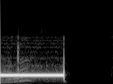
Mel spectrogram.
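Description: telephone busy tone

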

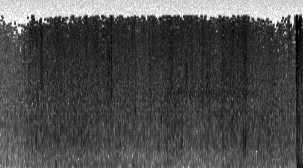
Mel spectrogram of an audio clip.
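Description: sea waves

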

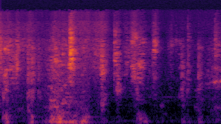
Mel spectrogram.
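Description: dog panting

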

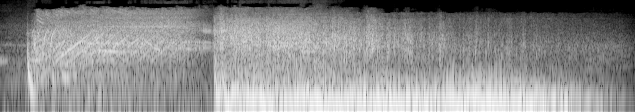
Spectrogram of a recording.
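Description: video game explosion

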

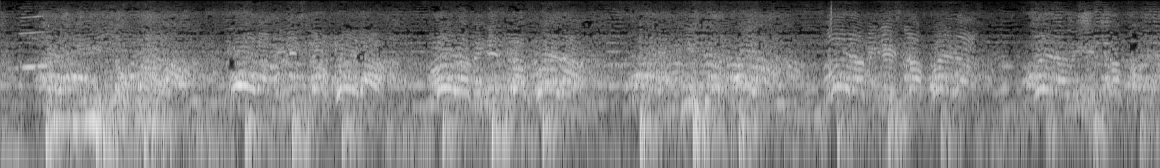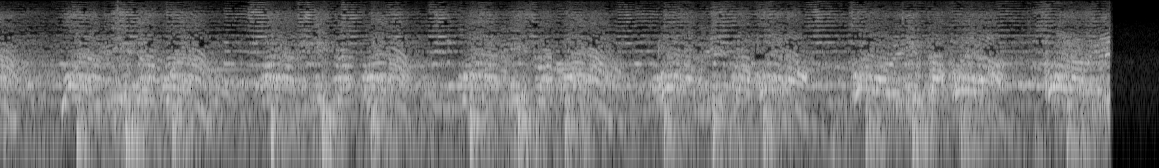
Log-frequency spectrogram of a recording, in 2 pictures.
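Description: crowd chanting protest slogans

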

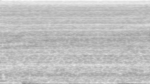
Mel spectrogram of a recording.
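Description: electric fan white noise

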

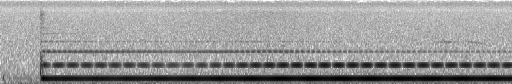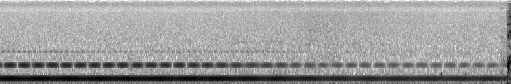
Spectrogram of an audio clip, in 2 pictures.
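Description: meditation gong ringing

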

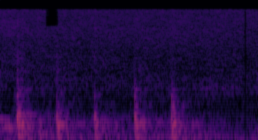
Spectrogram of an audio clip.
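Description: knocking on a door

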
